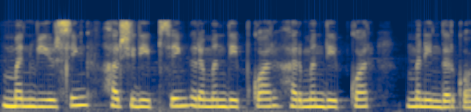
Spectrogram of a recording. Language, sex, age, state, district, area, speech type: Punjabi, female, 18-30, Punjab, Patiala, urban, spontaneous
